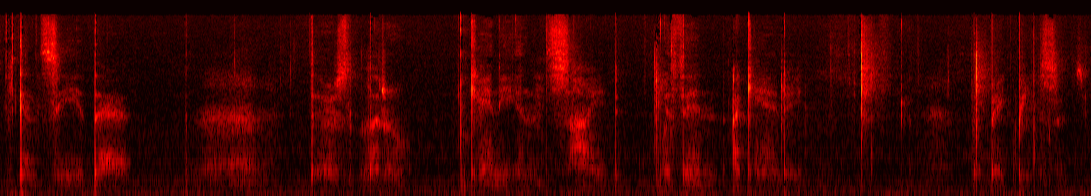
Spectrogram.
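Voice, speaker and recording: A young adult whispers a casual ASMR ramble in a soft, breathy voice, close to the listener's ears on a binaural microphone. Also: takes it slowly, long pauses. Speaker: ASMR video maker.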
